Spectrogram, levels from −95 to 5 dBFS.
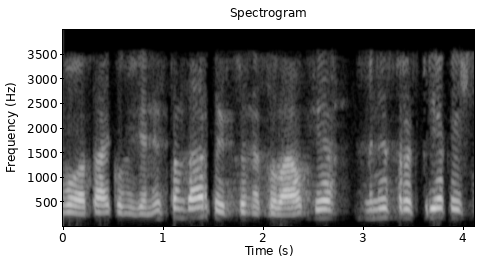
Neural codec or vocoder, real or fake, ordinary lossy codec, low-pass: none; real; AAC, 16 kbps; 3.6 kHz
